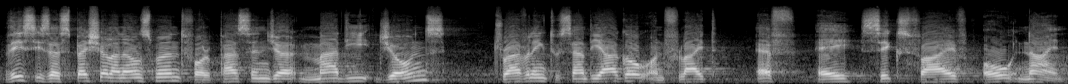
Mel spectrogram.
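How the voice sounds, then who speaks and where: An actor playing a calm, formal male airport announcer who reads flight numbers slowly and clearly. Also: mid-range voice, in a large hall. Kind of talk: scripted language-course recording.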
